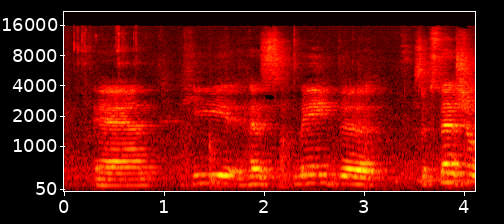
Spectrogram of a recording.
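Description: A man's fairly high-pitched voice with audible room echo.

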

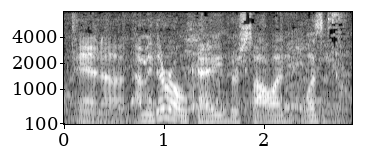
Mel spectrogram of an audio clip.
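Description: A man's voice with music in the background. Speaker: family vlogger. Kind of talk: casual vlog chat. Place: cafe. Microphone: phone near.

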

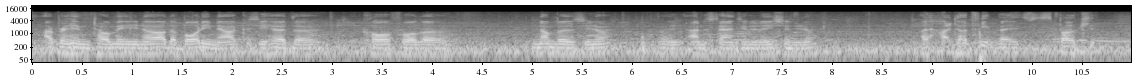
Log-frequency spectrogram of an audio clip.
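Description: Music plays in the background as a man speaks at a moderate pace with long, frequent pauses. The sound is dry, with no echo. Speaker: traveller vlogger. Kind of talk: casual vlog chat. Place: plane. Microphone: phone near.

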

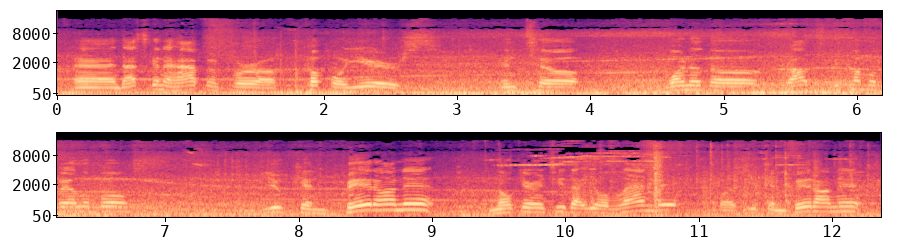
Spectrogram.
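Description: A man with very wide pitch swings, moderate in pace, long, frequent pauses, noticeable background noise. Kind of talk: casual vlog chat. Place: farm machine. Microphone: earbuds.

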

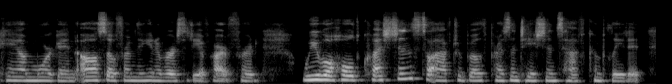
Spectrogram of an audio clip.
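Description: At a fairly quick pace, a woman speaks in a medium pitch, somewhat breathy, with fairly even intonation. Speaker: professor. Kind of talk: webinar moderation. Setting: video call.

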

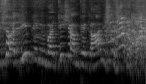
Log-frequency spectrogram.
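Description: Audible room echo and light background noise surround the recording. A woman talks at a fairly quick pace. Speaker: cabaret artist. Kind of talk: cabaret joke telling. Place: stage.

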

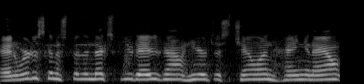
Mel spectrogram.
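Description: A man speaks in a dry sound with no echo, with light background noise behind him. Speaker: camping vlogger. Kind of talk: casual vlog chat. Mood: relaxed, reflective. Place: forest. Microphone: phone near.

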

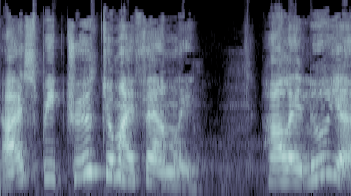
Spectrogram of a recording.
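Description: Her pitch swings very widely. The speaker is a woman. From Paiute community, western US. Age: 70s. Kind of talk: sermon-like testimony and prayer. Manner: animated; blunt, fervent. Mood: impassioned, religious fervor. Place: home room. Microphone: phone near.

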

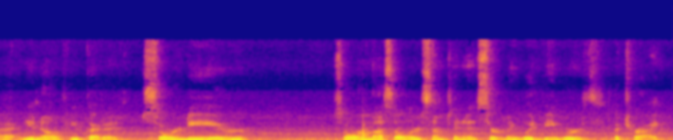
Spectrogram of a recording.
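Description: Over noticeable background noise, a woman talks at a fairly slow pace with fairly even intonation and long, frequent pauses. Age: old. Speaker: grandmother reviewing product. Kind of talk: interview answer. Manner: casual, hesitant. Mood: calm, relaxed. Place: kitchen. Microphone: phone near.

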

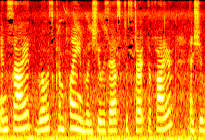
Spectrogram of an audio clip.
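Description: Someone is reading aloud in a natural voice. That is the whole delivery.

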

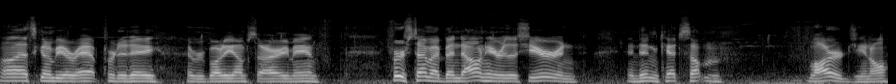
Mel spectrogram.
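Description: A bright, sharp tone carries fairly even intonation at a moderate pace, broken by long, frequent pauses. The sound is dry with no echo. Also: man. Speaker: fishing vlogger. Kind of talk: casual vlog chat. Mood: relaxed, a bit disappointed. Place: waterside. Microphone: phone near.

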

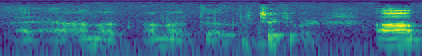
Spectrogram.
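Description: A man's voice comes through somewhat breathy. Light background noise is heard. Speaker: county commissioner. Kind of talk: public meeting discussion. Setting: council chamber. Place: hall. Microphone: podium.

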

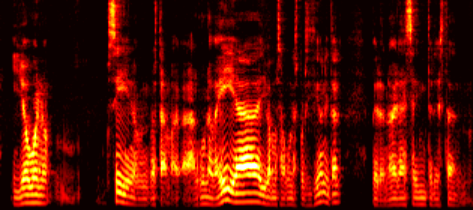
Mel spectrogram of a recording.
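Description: A man with a dark, mellow tone and fairly low pitch speaks at a fairly quick pace with ordinary pitch variation and long, frequent pauses. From Spain. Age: 30s. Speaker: son of a late artist; interview guest. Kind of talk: casual interview chat. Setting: his home. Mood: calm, reflective. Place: home room. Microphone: lapel.

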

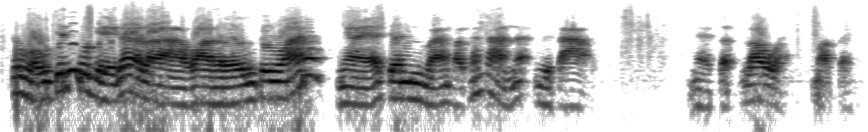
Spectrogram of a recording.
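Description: At a fairly slow pace, a man speaks amid audible room echo. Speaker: Buddhist teacher speaking to followers. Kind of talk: casual spoken talk. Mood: sad, reflective.

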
